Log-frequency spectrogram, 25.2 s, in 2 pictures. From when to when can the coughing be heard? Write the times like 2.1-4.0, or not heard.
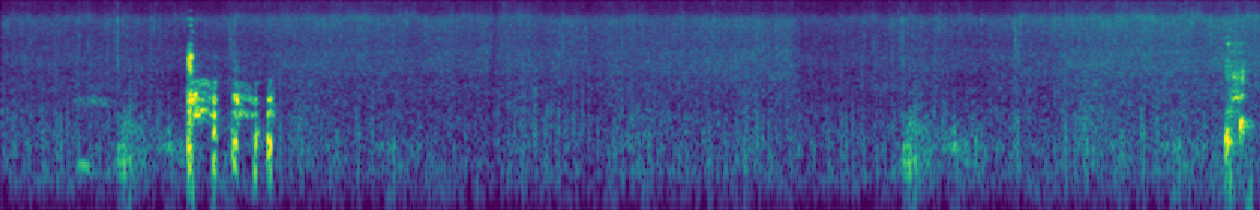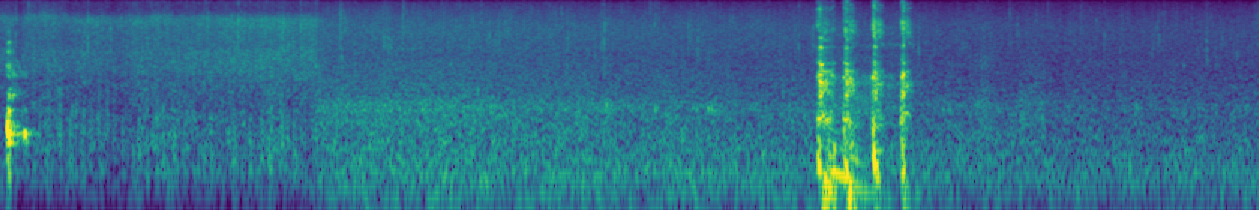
1.9-2.8, 12.2-12.9, 20.8-21.8.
